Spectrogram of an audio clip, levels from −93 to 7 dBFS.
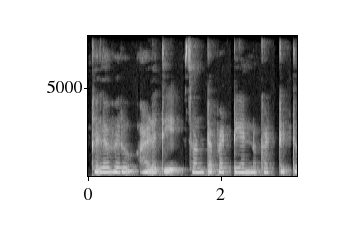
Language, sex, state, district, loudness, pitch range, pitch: Kannada, female, Karnataka, Bangalore, -17 LUFS, 250-270 Hz, 265 Hz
